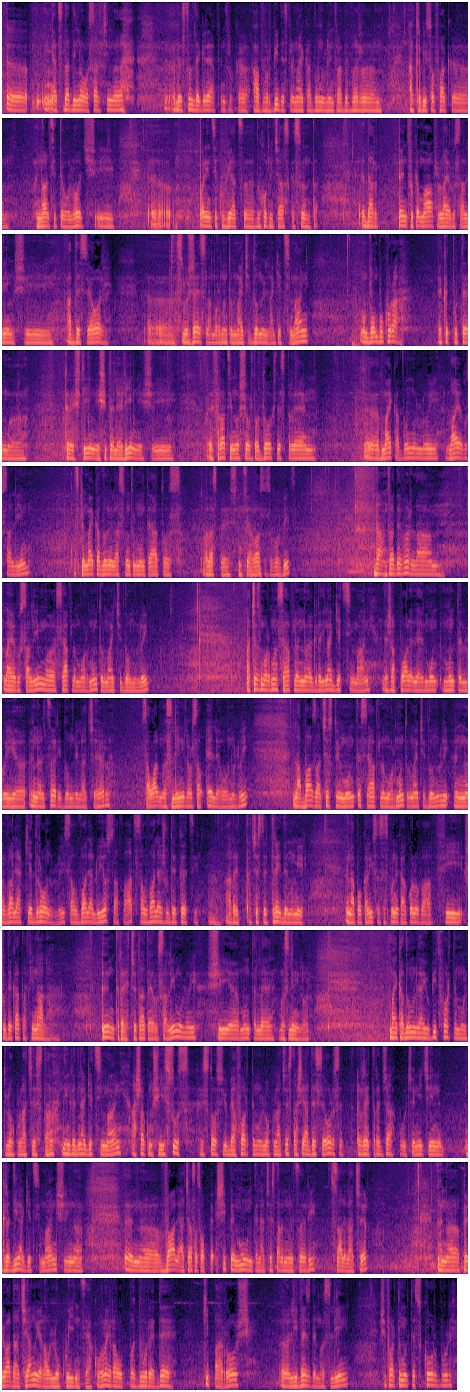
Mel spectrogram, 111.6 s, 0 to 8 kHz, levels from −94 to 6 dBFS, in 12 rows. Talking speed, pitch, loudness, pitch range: 115 wpm, 115 Hz, -23 LUFS, 110-125 Hz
